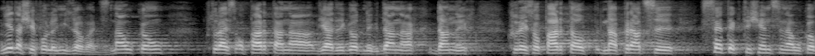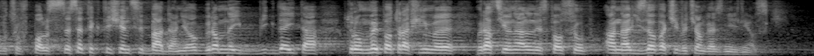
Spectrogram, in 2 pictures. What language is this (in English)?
Polish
